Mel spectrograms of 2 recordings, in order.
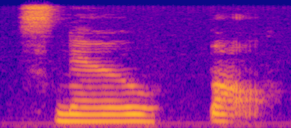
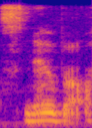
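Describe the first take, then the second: First: "Snowball" split slowly into snow, ball; syllable by syllable. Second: Said in the usual way. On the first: Shown as a demonstration. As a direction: pause clearly between the two halves of "Snowball". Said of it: "How many syllables". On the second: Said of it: "Count out snowball".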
